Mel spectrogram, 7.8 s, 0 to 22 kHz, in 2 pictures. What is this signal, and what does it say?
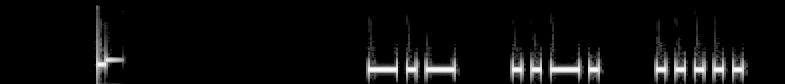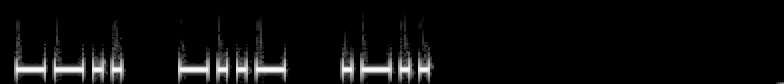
Morse code, heard as a keyed tone, about 25 wpm, spaced as for 18 wpm, 700 Hz. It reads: KF5ZXL
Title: USA Call Signs - 6 Characters - 2x Character Spacing - 25wpm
